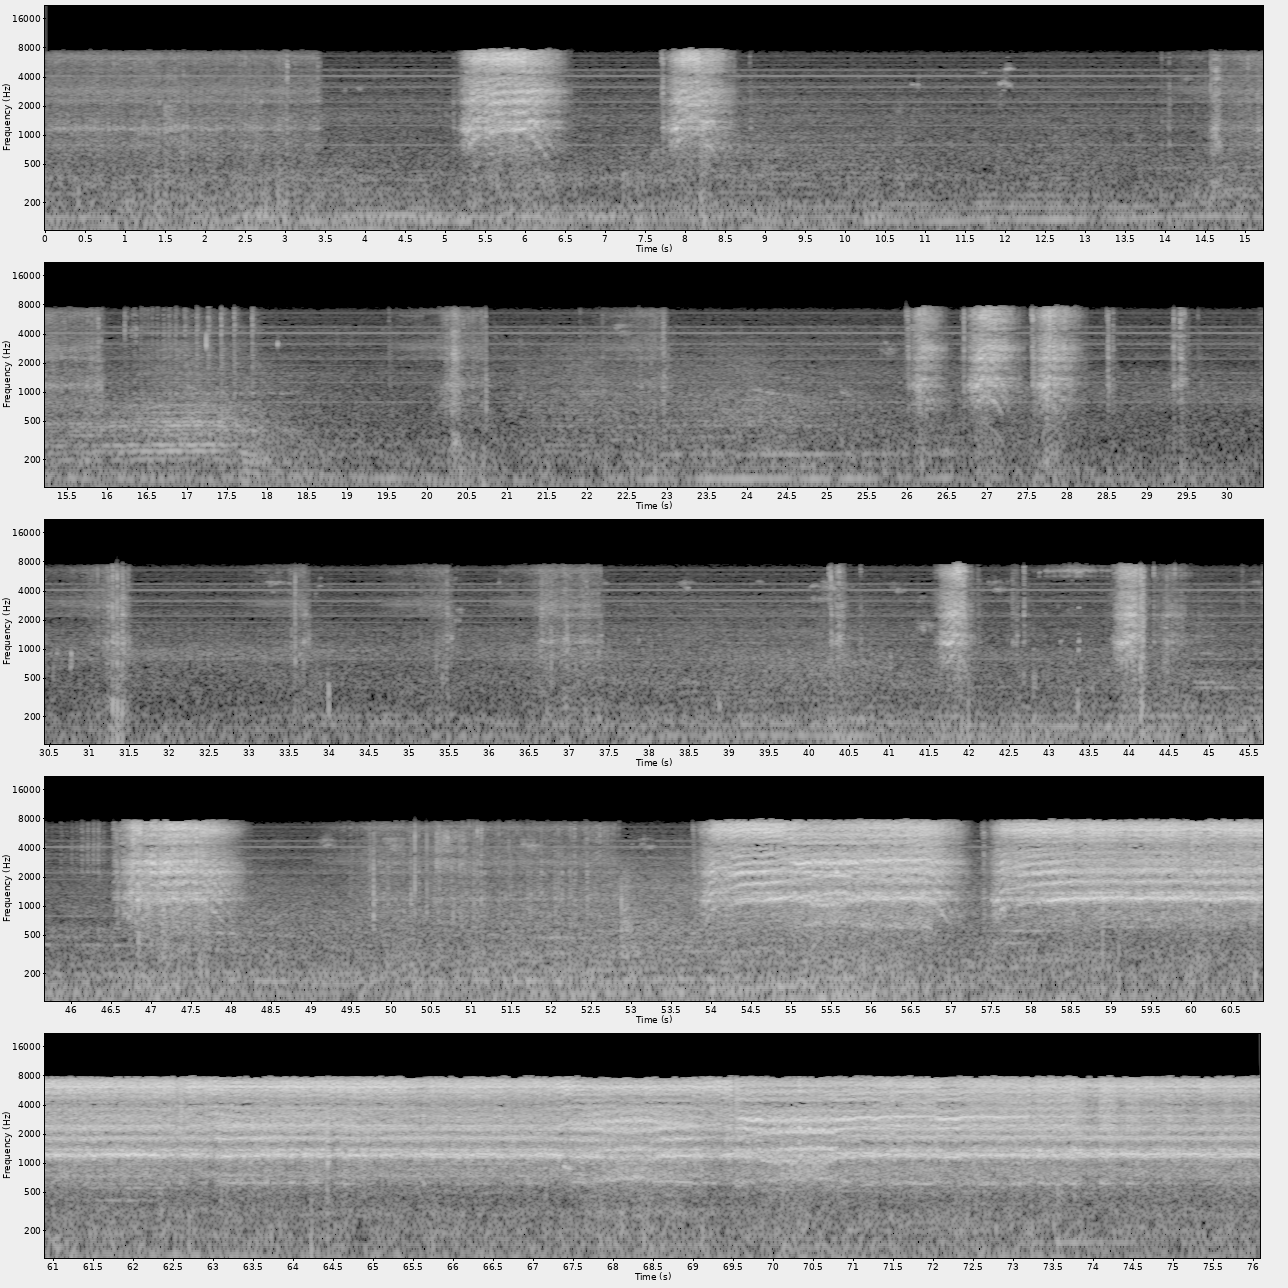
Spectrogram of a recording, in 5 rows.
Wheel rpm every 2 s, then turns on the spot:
20, 10, 40, 30, 20, 0, 0, 10, 0, 0, 10, 0, 0, 20, 0, 10, 0, 10, 10, 0, 10, 10, 10, 80, 10, 20, 10, 140, 90, 160, 160, 160, 160, 160, 160, 160, 160, 160.
0-4 14-16 36-38 50-52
